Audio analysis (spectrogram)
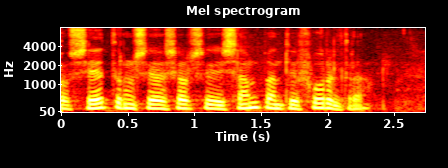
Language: Icelandic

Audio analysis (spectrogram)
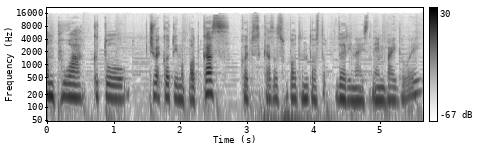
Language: Bulgarian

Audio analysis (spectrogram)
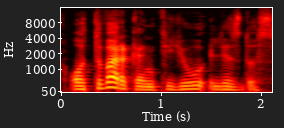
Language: Lithuanian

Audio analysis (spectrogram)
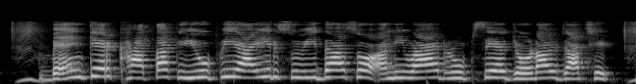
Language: Magahi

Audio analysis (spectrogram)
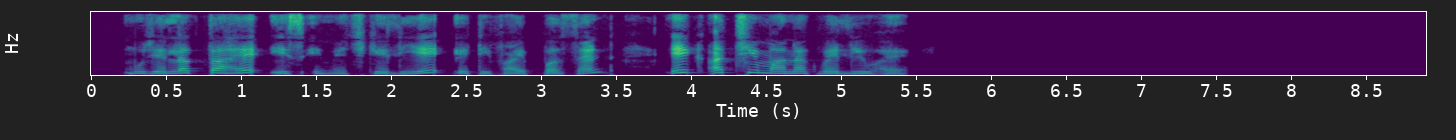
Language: Hindi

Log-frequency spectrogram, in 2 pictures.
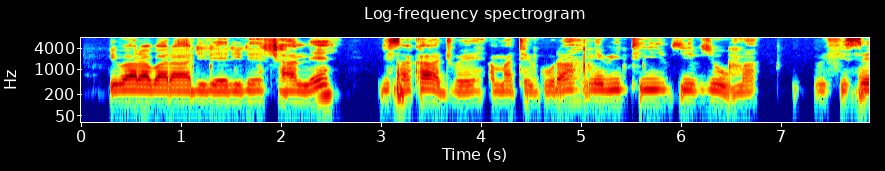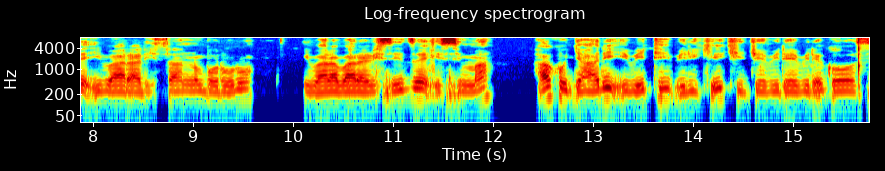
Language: Rundi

